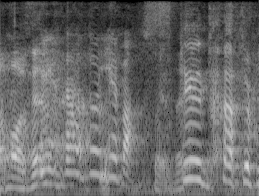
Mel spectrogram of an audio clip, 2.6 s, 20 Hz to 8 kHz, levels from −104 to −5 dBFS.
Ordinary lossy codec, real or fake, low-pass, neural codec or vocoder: none; fake; none; codec, 16 kHz, 2 kbps, FunCodec, trained on LibriTTS, 25 frames a second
